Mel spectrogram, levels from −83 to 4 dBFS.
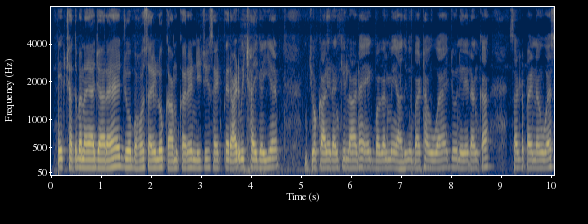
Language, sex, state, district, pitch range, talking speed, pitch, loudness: Hindi, male, Goa, North and South Goa, 135-145 Hz, 255 wpm, 140 Hz, -24 LUFS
